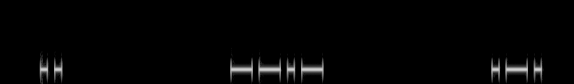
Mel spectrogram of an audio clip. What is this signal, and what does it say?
Morse code, heard as a keyed tone, about 17 wpm, 700 Hz. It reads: I Q R
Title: USA Call Signs - 8x Character Spacing - 17wpm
